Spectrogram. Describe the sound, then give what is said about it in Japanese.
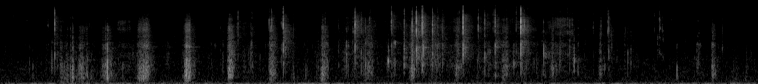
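A wrapper crinkles and chocolate bamboo-shoot snacks are crunched and chewed: many short, crisp crackles and bites in an irregular rhythm, fairly faint throughout and without talk. “さっき行きがかり上出したこのたけのこの砂糖を食べよう”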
